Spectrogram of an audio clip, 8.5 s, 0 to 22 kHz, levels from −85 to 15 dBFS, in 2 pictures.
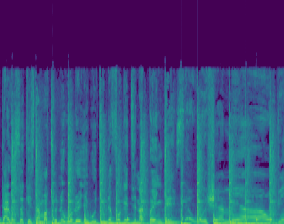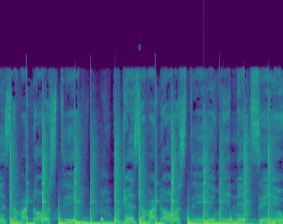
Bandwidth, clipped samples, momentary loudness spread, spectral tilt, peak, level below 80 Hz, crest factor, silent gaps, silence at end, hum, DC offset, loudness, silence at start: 16 kHz; under 0.1%; 3 LU; -5.5 dB/octave; 0 dBFS; -16 dBFS; 10 dB; none; 0 s; none; under 0.1%; -11 LUFS; 0 s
